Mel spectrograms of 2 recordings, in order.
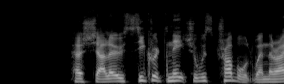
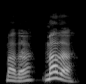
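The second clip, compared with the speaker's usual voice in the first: a loud, high cry to her mother; 6 semitones higher, 6 dB louder than usual. A narrator's reading. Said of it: "she cried".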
